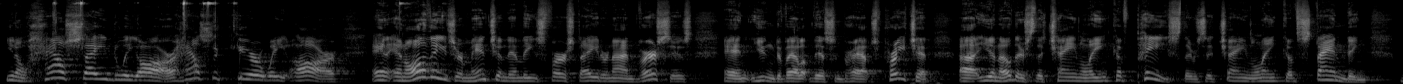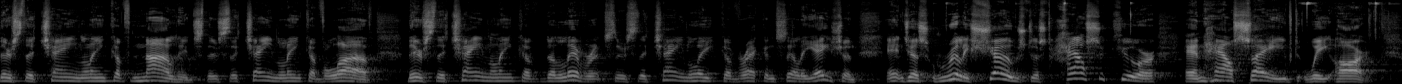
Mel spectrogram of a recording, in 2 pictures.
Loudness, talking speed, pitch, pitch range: -33 LUFS, 180 wpm, 160 Hz, 140-200 Hz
